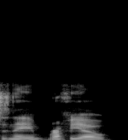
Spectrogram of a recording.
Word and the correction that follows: Ruffalo: Ruffalo. – Ruffalo. There's an L in there. I always remember that. It's Buffalo with an R.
